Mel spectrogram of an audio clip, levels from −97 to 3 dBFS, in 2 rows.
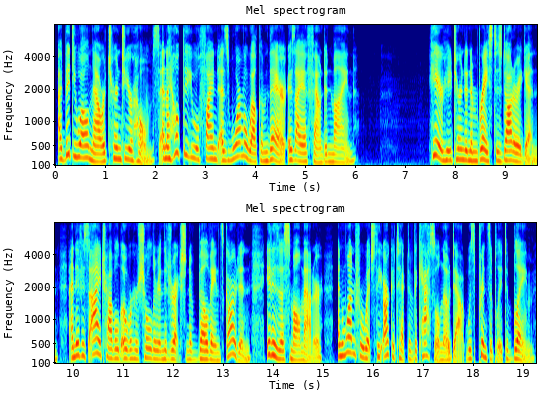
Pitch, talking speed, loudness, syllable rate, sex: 200 Hz, 215 wpm, -19 LUFS, 5.8 syllables/s, female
